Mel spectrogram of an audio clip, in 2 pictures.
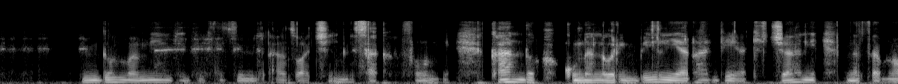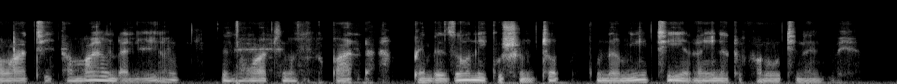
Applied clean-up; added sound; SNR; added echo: neural diffusion model UNIVERSE++.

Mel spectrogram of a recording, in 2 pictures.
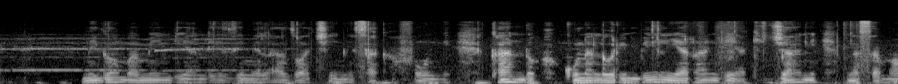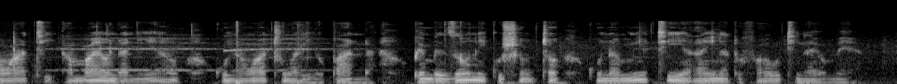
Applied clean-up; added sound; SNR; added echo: none; Train; 17 dB; none.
